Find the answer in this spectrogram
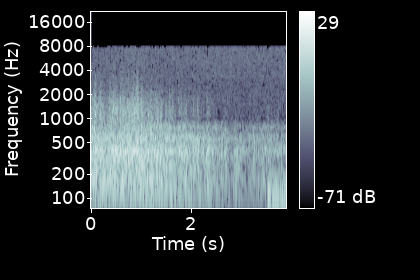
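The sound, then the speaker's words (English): Depth charges dropped by an enemy vessel within 1,000 yards explode around a submarine in a heavy, rolling roar, a deep low rumble that stays loud for several seconds before easing slightly and surging again, with no voices. “They started laying their eggs.”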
